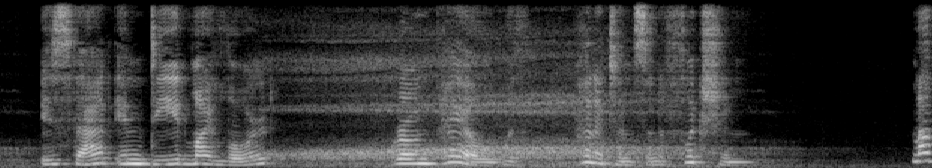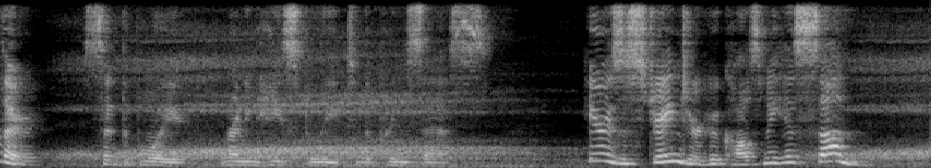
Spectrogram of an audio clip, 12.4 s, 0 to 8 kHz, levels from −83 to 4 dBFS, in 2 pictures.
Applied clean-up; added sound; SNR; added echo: none; Breathing; 11 dB; reverberation time 0.2 s.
